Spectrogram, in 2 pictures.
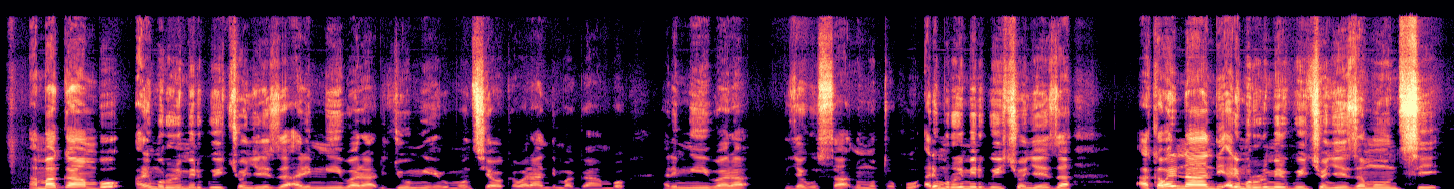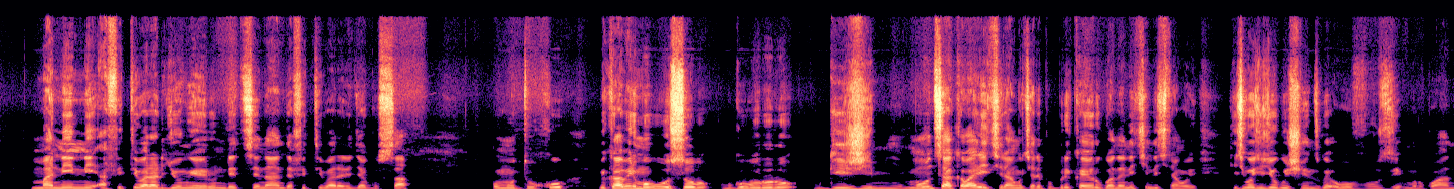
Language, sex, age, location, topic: Kinyarwanda, male, 25-35, Kigali, health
